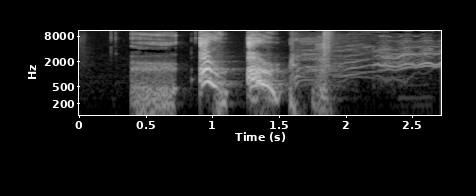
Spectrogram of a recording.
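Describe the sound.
A person growls out a string of gruff, throaty barks, imitating a dog: about four loud rough bursts in quick succession, then a few quieter grunts trailing off.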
